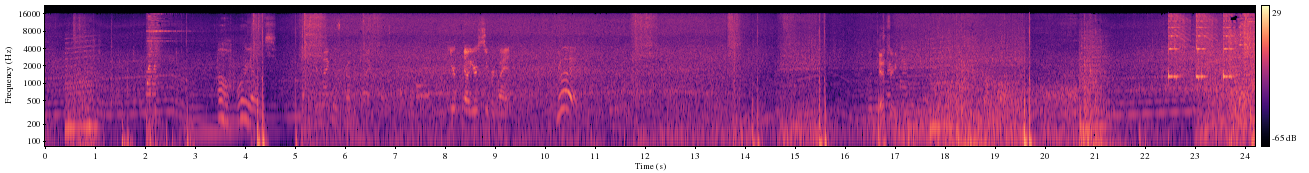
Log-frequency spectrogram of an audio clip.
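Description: Video game sound effects bleep and chime.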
